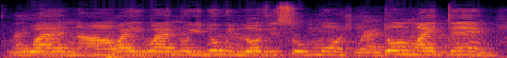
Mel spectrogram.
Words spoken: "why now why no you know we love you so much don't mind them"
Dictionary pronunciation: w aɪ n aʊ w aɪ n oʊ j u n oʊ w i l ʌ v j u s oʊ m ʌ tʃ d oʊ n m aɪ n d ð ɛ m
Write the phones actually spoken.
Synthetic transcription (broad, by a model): w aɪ n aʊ w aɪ n oʊ j u n oʊ w i l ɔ v j u s oʊ m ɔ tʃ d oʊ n m aɪ d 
